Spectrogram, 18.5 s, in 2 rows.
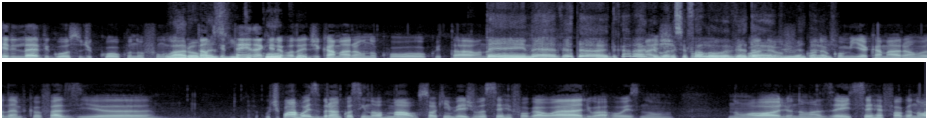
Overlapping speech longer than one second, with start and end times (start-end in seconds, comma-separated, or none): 1.6-3.1, 6.4-8.4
